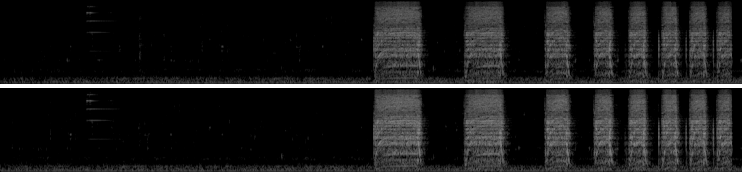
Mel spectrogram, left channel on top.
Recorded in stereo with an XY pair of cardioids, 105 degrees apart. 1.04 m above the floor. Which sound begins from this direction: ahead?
A bicycle bell, at 0.9 s.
